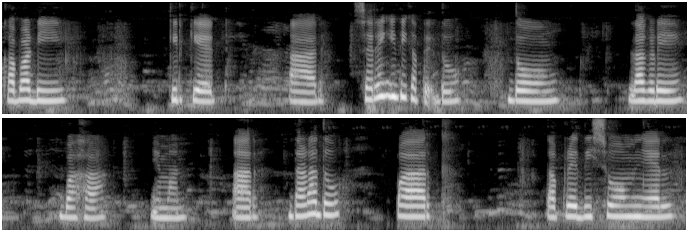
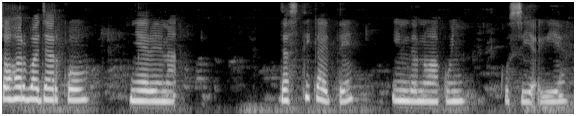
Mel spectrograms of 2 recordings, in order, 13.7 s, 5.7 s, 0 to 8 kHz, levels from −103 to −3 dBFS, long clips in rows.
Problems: continuous background conversations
